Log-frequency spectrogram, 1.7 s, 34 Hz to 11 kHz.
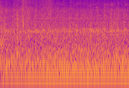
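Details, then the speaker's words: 2001 Buick LeSabre at low, lumpy idle with an uneven stumble and visible shaking; misfire code P0302 on cylinder 2 after sudden power loss while driving, cause not yet known; a slight tapping also heard. "I turned down a couple miles from my house turned down the road and I lost power and had a misfire show you still have a misfire you can kind of see how it shakes"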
